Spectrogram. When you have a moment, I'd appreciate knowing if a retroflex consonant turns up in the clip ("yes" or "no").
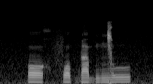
yes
